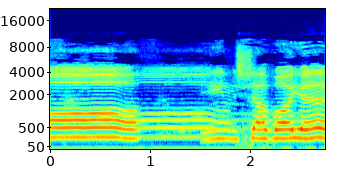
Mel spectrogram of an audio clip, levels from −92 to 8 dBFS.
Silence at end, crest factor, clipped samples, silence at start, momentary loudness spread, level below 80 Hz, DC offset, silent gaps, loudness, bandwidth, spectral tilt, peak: 0 s; 12 dB; under 0.1%; 0 s; 14 LU; -56 dBFS; 0.5%; none; -16 LUFS; 10 kHz; -4 dB/octave; -4 dBFS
